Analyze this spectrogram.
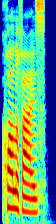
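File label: "qualifies", US English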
